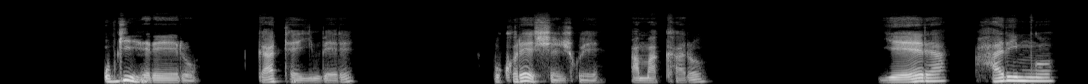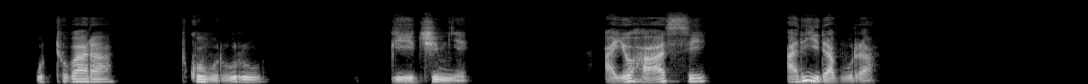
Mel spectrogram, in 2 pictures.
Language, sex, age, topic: Rundi, male, 25-35, education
